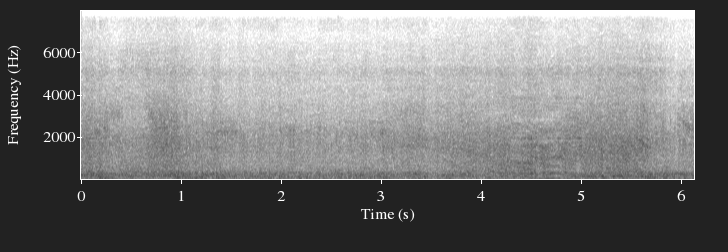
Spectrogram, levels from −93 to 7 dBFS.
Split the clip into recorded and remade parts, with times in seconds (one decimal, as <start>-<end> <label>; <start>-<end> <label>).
0.0-4.3 recorded; 4.3-5.0 remade; 5.0-6.1 recorded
